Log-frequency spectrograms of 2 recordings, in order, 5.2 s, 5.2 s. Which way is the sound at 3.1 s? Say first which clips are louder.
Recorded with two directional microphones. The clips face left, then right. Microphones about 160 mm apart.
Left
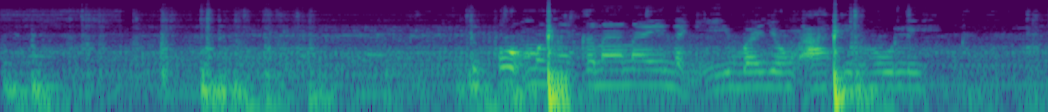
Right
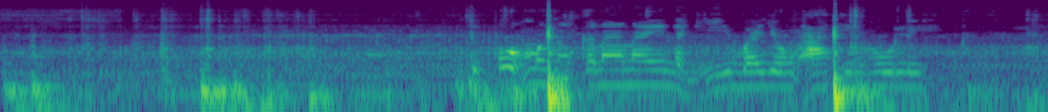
Left 1 dB; 20° left (ahead or behind).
